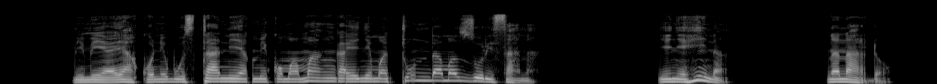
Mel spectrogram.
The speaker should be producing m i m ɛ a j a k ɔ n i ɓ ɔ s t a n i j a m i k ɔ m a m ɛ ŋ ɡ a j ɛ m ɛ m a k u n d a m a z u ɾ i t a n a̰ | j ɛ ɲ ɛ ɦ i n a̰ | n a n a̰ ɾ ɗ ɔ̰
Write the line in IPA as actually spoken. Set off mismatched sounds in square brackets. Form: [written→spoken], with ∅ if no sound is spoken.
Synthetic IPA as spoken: m i m ɛ a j a k ɔ n i ɓ [ɔ→u] s t a n i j a m i k ɔ m a m [ɛ→a] ŋ ɡ a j ɛ [m→ɲ] ɛ m a [k→t] u n d a m a z u ɾ i [t→s] a n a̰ | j ɛ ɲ ɛ ɦ i n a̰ | n a n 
